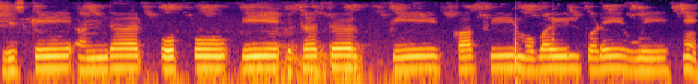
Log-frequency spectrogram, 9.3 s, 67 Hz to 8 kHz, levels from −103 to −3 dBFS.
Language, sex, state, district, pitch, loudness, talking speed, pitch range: Hindi, male, Rajasthan, Barmer, 160 Hz, -16 LUFS, 70 wpm, 150-165 Hz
